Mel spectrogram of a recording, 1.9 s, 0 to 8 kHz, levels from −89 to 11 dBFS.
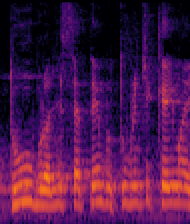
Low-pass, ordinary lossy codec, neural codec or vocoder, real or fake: none; none; none; real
